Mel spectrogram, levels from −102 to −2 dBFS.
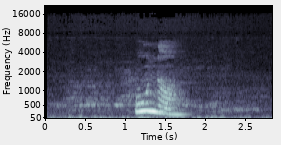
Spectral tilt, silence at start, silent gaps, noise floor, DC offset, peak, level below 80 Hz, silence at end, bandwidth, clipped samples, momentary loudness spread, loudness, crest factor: -9 dB/octave; 0.05 s; none; -44 dBFS; under 0.1%; -8 dBFS; -46 dBFS; 0.05 s; 6 kHz; under 0.1%; 26 LU; -21 LUFS; 16 dB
